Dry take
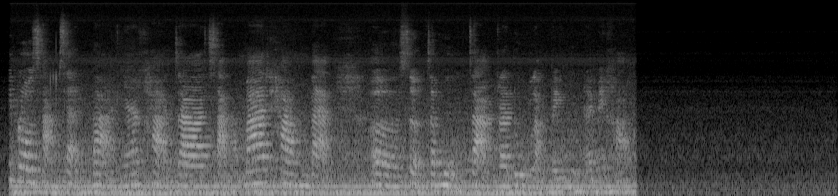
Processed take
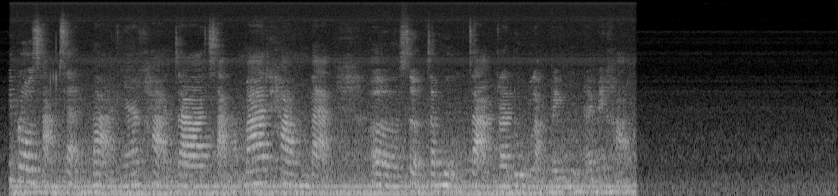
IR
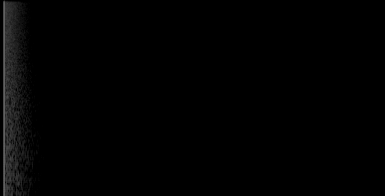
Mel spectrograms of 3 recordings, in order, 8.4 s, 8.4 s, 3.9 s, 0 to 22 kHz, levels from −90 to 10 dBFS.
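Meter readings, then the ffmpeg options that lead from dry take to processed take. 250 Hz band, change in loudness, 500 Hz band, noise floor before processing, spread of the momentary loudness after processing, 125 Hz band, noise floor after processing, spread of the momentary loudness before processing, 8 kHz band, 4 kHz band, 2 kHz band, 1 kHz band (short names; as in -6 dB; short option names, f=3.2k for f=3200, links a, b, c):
+4.0 dB, +4.0 dB, +4.0 dB, -52 dBFS, 5 LU, +4.0 dB, -47 dBFS, 4 LU, +8.5 dB, +5.5 dB, +4.5 dB, +4.0 dB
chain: -af "highshelf=f=6k:g=7,volume=4dB"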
